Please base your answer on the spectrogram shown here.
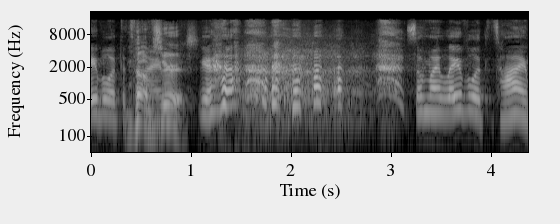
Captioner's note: laughter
